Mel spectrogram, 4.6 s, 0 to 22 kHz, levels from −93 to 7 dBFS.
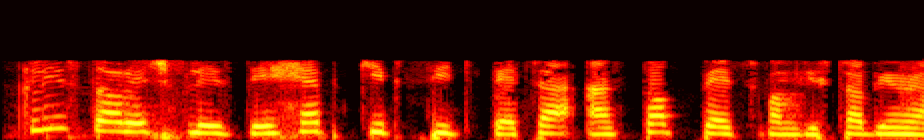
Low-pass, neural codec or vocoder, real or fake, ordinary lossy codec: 3.6 kHz; none; real; AAC, 24 kbps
